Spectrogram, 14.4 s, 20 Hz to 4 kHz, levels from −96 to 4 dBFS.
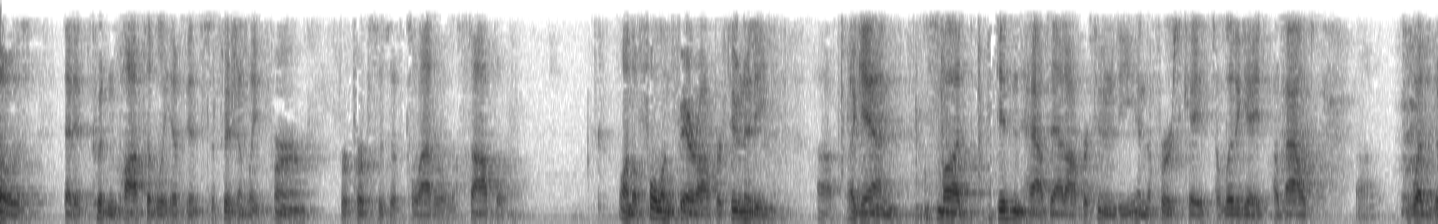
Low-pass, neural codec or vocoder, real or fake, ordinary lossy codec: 3.6 kHz; none; real; AAC, 24 kbps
